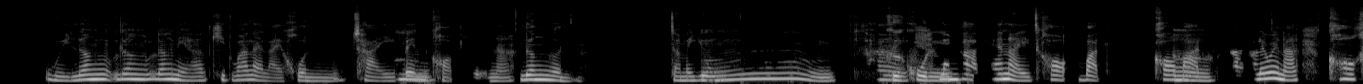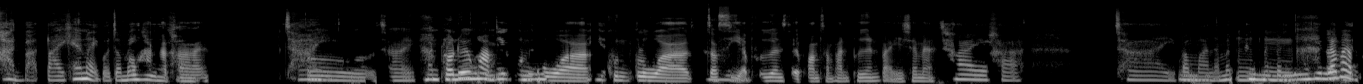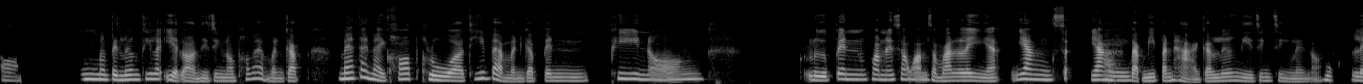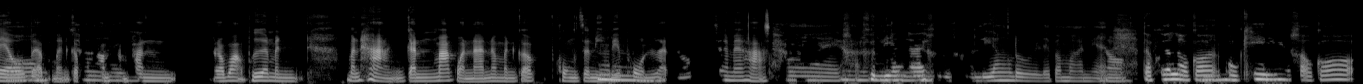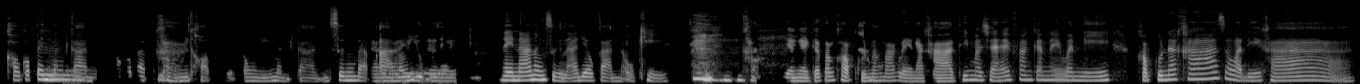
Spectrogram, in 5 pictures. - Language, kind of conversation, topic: Thai, podcast, ความสัมพันธ์แบบไหนที่ช่วยเติมความหมายให้ชีวิตคุณ?
- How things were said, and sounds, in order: tapping; other background noise; chuckle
